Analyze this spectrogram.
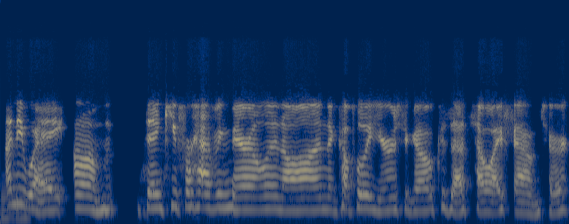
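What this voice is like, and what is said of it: Tearful, emotional voice. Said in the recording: “Sorry about my voice ... She's getting tearful.”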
